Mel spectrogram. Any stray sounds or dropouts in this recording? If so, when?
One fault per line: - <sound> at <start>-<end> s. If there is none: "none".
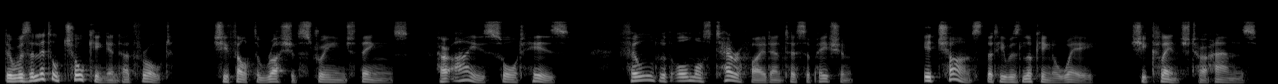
none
